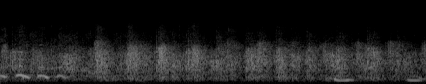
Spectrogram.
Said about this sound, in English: I just feel like we should clap for them again.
